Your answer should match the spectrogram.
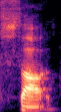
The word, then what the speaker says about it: soldered: Soldered because it's a silent L, right? Mm-hmm. Yep. Soldered. All right, soldered. That's just soldered. Pretend it's SODD. Pretend it has 2 Ds.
